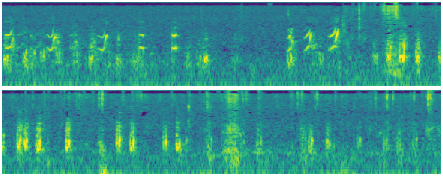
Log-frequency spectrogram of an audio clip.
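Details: Baby foster guinea pigs, five young with their mother, explore a clean cage, giving quick runs of short chirps and rising squeaks that grow louder midway, mixed with scratchy bedding rustles.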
